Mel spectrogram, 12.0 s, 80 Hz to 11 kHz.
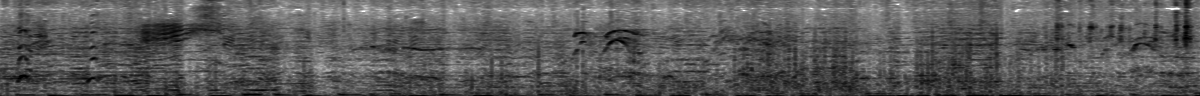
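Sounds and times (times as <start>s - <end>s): heavy bass line: 0.0s - 12.0s
loud live dance-band music: 0.0s - 12.0s.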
